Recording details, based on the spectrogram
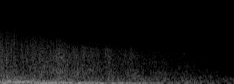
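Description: A single artillery shot from an AMX 105 AM Mle. 47 self-propelled gun in World of Tanks, a loud booming blast that rumbles and fades away over about two seconds.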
